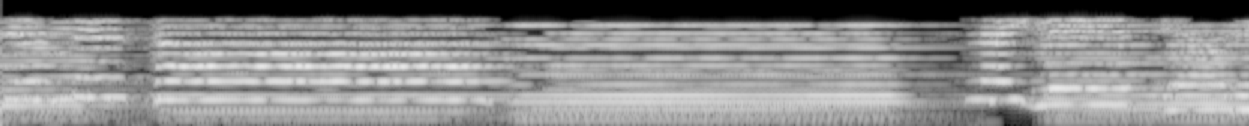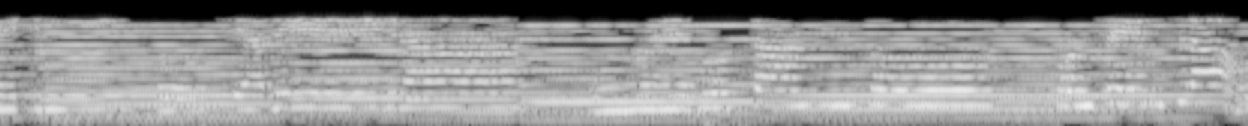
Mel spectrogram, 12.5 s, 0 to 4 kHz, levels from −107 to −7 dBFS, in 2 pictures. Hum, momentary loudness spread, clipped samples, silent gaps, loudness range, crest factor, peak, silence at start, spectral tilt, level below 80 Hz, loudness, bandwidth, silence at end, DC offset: none; 5 LU; under 0.1%; none; 2 LU; 14 dB; -8 dBFS; 0 s; -10 dB/octave; -48 dBFS; -21 LUFS; 3 kHz; 0 s; under 0.1%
